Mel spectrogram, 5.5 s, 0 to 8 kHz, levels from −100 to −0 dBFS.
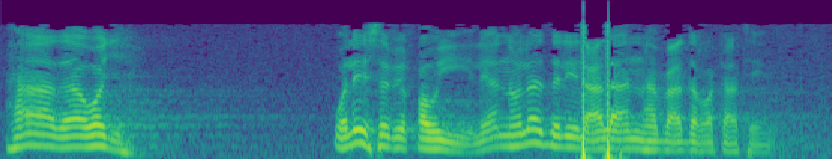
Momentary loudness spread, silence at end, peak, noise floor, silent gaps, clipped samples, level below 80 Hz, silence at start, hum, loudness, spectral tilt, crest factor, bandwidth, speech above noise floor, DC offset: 13 LU; 0.4 s; 0 dBFS; -54 dBFS; none; under 0.1%; -32 dBFS; 0.05 s; none; -20 LUFS; -8 dB/octave; 22 dB; 8 kHz; 34 dB; under 0.1%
